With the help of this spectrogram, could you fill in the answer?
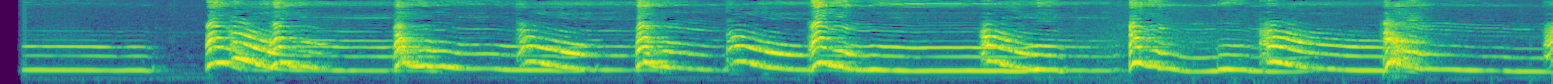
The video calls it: More howling chi dog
